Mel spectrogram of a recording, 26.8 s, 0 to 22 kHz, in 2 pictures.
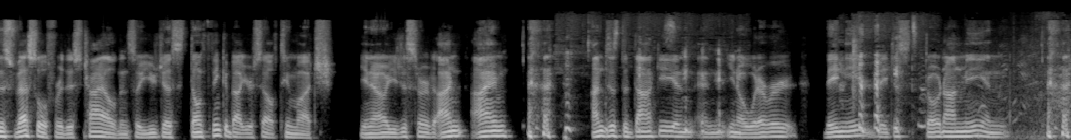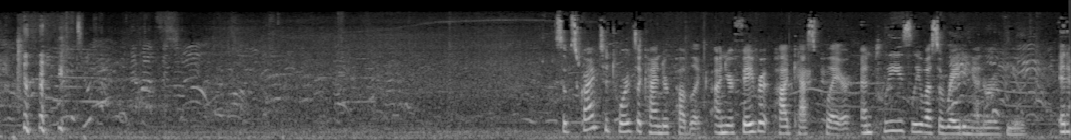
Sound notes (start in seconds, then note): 16.7 sounds of a busy neighborhood playground in Queens fade in to background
